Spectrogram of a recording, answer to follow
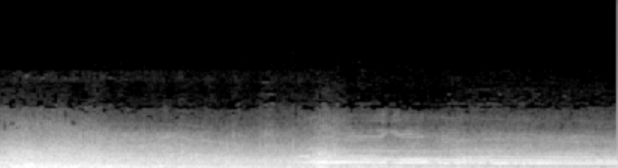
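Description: Monster truck stadium show heard from the stands: a dense crowd roar mixed with a truck engine, then from about two seconds in one high, long yell that slowly falls in pitch, over the crowd.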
